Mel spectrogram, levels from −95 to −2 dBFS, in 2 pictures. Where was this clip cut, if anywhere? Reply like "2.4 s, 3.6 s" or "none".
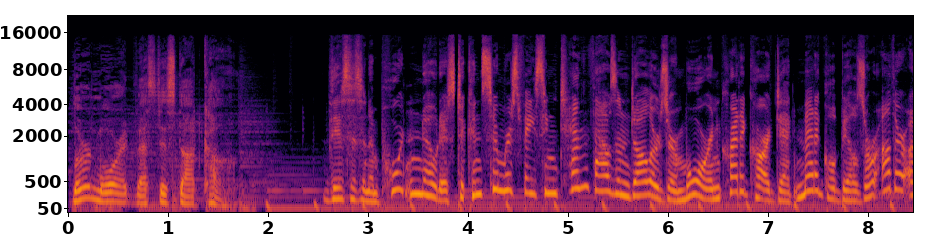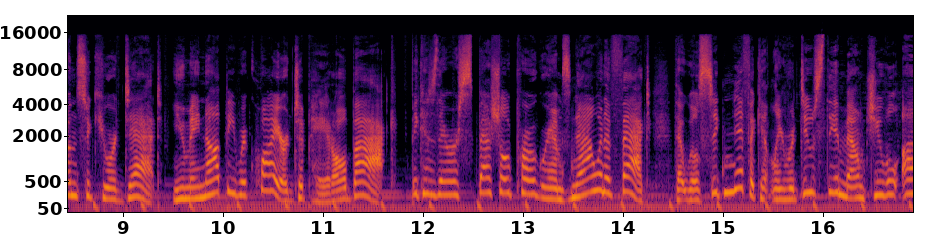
2.0 s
